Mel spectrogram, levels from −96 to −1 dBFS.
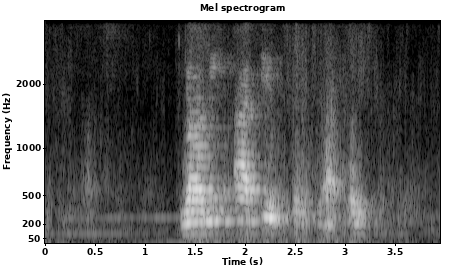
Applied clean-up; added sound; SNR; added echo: neural separator model SepFormer DNS4.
